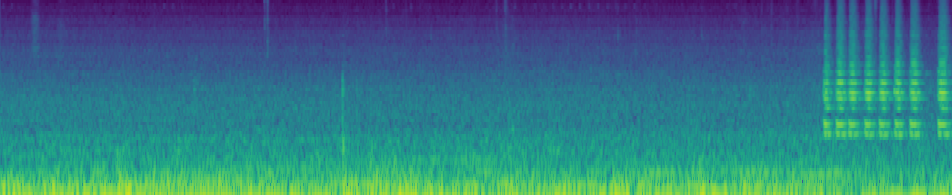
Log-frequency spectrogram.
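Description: Steady low rumble of a tour bus driving, heard from inside the cabin. Near the end a vehicle horn sounds in a quick run of short beeps lasting about a second.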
